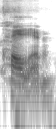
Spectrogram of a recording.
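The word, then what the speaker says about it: Colm: you know like like Cole meanie thank thank God gets to shine sorry his name is pronounced colum colum colum meanie who's a you know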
